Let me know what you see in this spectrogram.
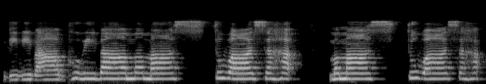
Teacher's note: This sa is, this is the first consonant in this Samyuktaksharas too. So sa is getting doubled. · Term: doubling of consonants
